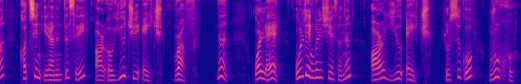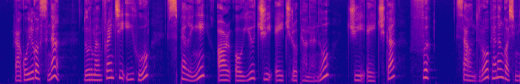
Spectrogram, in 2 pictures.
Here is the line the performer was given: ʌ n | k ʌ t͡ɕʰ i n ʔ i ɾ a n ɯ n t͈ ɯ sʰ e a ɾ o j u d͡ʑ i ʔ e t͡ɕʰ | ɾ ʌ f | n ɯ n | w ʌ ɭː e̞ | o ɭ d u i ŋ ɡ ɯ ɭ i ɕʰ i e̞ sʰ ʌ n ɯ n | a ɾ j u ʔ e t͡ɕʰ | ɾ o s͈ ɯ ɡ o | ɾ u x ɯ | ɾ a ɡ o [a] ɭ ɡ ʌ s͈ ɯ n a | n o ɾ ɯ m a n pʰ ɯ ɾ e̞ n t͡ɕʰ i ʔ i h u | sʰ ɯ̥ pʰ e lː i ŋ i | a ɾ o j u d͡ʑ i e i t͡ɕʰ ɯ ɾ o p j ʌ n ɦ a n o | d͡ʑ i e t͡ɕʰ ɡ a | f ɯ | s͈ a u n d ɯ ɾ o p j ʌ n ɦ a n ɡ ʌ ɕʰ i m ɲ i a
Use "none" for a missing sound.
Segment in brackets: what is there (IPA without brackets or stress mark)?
i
